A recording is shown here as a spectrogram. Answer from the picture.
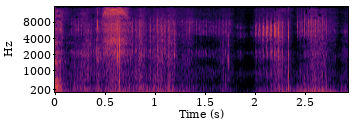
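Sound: domestic cat purring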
